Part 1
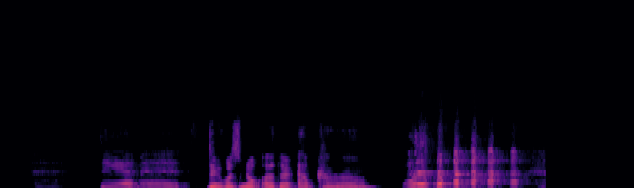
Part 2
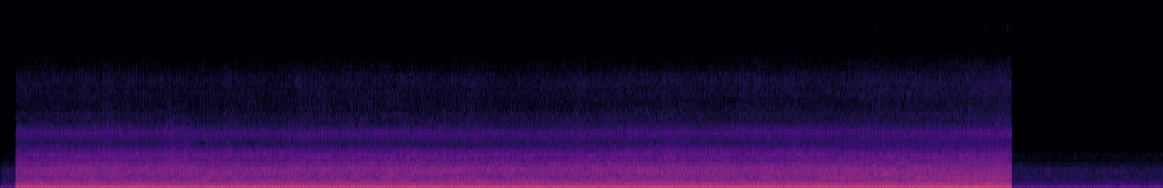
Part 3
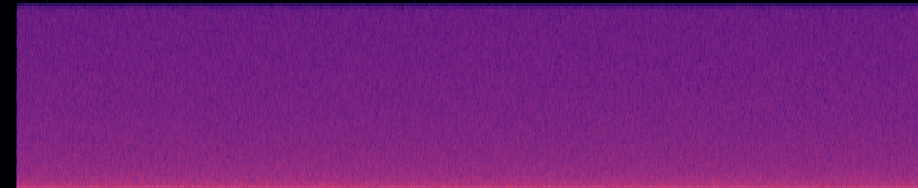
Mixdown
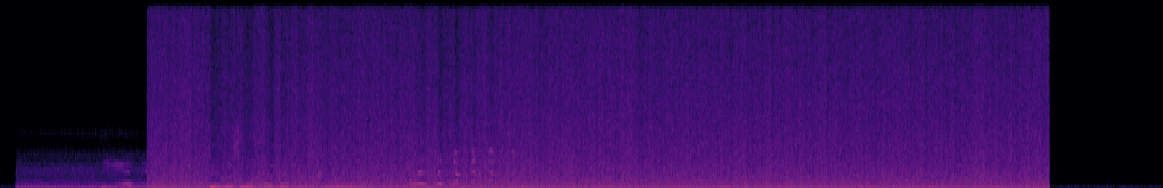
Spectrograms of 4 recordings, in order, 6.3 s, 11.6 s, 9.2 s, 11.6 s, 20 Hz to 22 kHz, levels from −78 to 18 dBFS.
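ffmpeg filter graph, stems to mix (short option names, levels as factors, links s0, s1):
-filter_complex "[0:a]equalizer=f=880:t=o:w=2:g=-11.5,volume=1.06[s0];[1:a]volume=0.141[s1];[2:a]adelay=1300,volume=0.299[s2];[s0][s1][s2]amix=inputs=3:normalize=0,alimiter=level_in=1.41:limit=0.0631:level=0:latency=1:release=58,volume=0.708"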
